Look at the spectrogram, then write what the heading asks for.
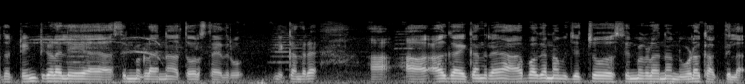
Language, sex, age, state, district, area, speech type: Kannada, male, 30-45, Karnataka, Chamarajanagar, rural, spontaneous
